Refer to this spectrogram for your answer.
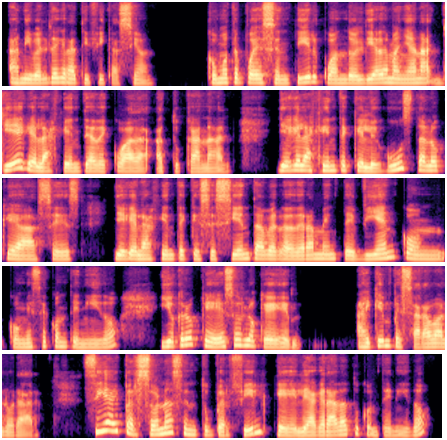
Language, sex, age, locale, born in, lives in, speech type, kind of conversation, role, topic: Spanish, female, 20-24, es-DO, Dominican Republic, Italy, conversation, advice, advisor, ¿Cómo puedo superar el bloqueo que siento después de recibir críticas negativas o comentarios crueles?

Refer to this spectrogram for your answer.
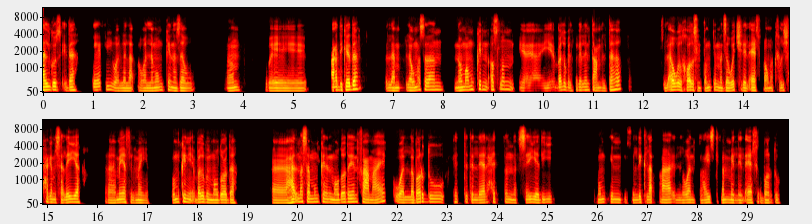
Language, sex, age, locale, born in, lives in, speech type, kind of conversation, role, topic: Arabic, male, 20-24, ar-EG, Egypt, Egypt, conversation, advice, advisor, إزاي أتغلب على الكمالية اللي بتعطلني عن إني أخلص شغل إبداعي بسيط؟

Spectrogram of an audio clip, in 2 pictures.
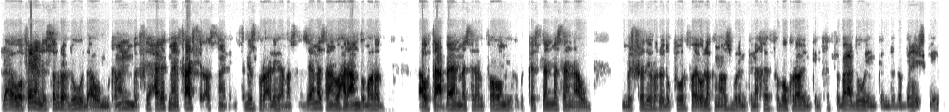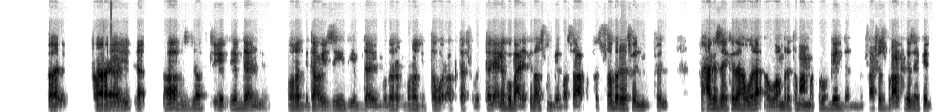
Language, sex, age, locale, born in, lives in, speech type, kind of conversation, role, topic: Arabic, male, 20-24, ar-EG, Egypt, Egypt, conversation, podcast, guest, إزاي تقنع نفسك إنك تصبر عشان توصل لهدف بعيد؟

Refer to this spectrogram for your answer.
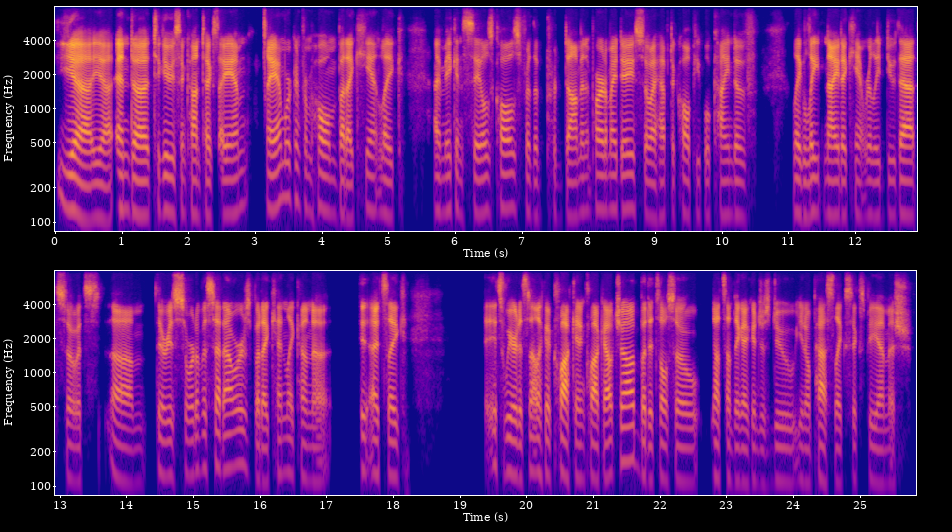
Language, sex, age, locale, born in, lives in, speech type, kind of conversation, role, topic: English, male, 35-39, en-US, United States, United States, conversation, advice, user, How can I make daily tasks feel more meaningful?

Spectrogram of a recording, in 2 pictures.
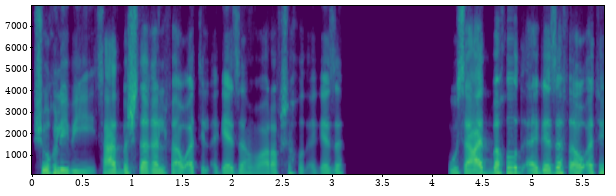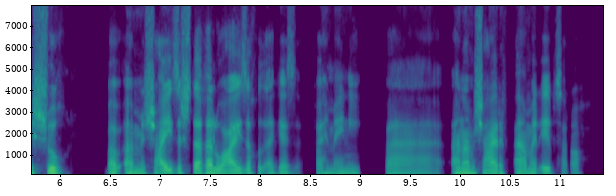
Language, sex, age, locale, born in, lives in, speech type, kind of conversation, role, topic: Arabic, male, 25-29, ar-EG, Egypt, Egypt, conversation, advice, user, إزاي أقدر أفصل بين وقت الشغل ووقت الراحة في الإجازة؟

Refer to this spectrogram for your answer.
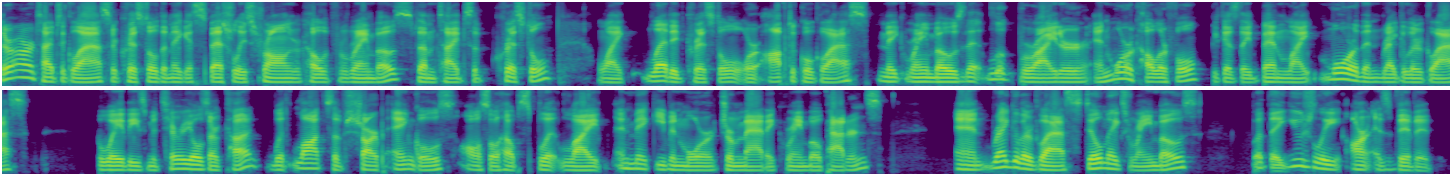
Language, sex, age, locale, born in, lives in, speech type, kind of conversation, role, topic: English, male, 35-39, en-US, United States, United States, read, expert-assistant, expert, How does a prism split white light into colors?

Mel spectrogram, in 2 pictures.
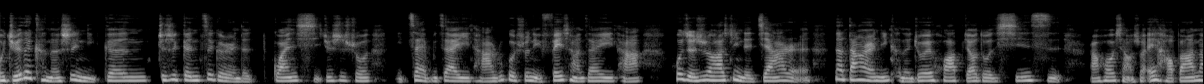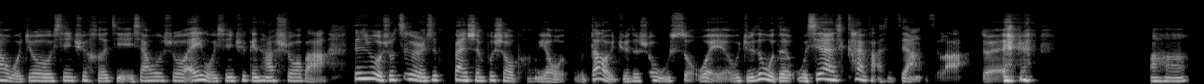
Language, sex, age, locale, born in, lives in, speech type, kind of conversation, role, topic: Chinese, female, 50-54, zh-TW, Taiwan, United States, conversation, unstructured, none, 你觉得和解之后，关系会变得更好吗？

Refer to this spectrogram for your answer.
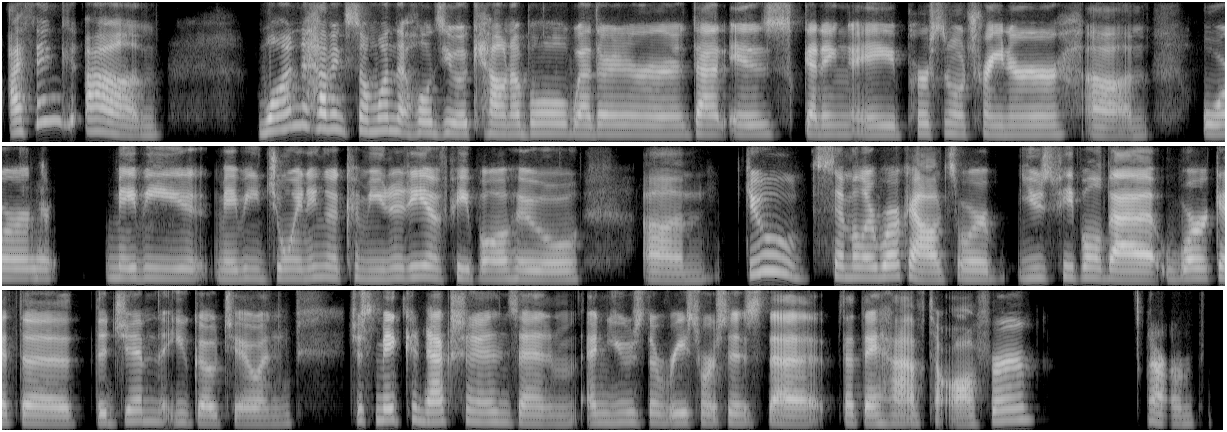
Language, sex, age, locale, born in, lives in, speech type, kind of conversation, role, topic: English, female, 25-29, en-US, United States, United States, conversation, podcast, guest, What are the key steps to building a safe and sustainable workout routine for beginners?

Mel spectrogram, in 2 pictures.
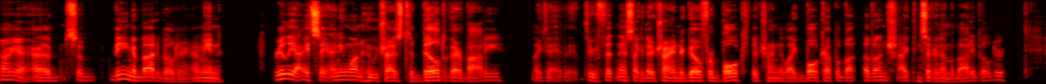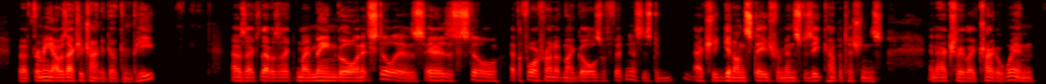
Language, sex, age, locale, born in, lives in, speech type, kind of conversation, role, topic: English, male, 20-24, en-US, United States, United States, conversation, unstructured, none, What fitness habits truly stick for you, and how can friends help you stay consistent and connected?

